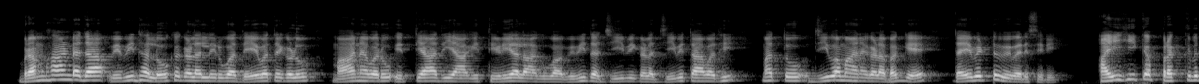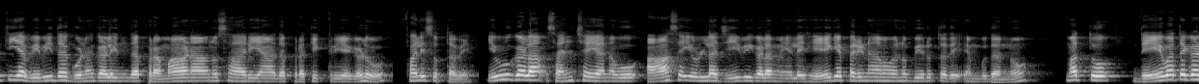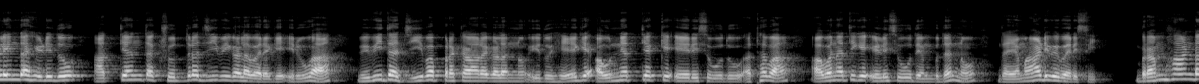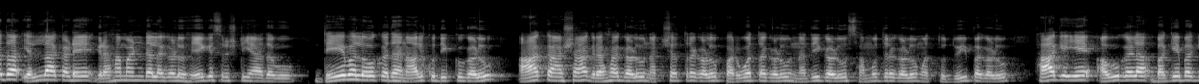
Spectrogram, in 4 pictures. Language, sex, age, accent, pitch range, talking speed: Kannada, male, 20-39, native, 155-195 Hz, 90 wpm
